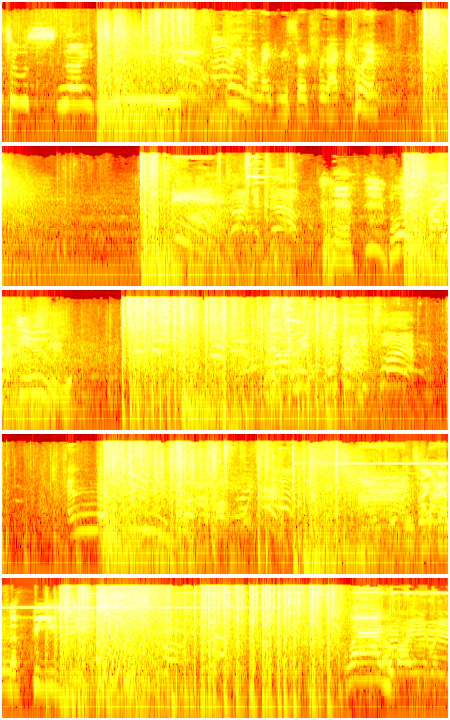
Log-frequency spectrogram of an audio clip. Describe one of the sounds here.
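Rifle and pistol shots ring out sharply, again and again.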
